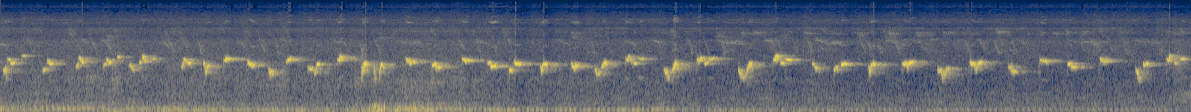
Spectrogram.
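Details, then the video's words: Yellow-vented Bulbul calling in midday mode, used as a lure: an unbroken, hurried sequence of sharp chirps, some rising and some falling, about two per second, with a faint low hum. "SUARA TRUCUKAN MODE SIANG, BISA NIH BUAT PANCINGAN"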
